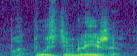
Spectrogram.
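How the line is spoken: Plain. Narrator (Russian): говорит Хремян

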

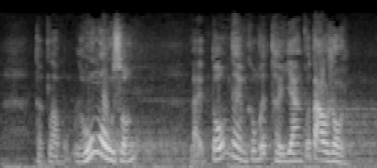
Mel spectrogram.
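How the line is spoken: Low muttering. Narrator (Vietnamese): người trẻ tuổi thấp giọng lầm bầm

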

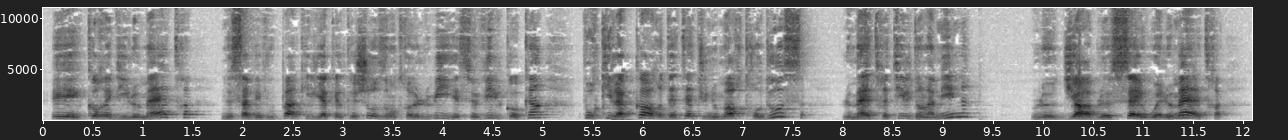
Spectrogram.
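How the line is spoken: Gruff reply. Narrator (French): répondit Livaudray d'un ton bourru

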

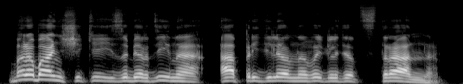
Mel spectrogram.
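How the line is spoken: Shouting. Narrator (Russian): парень с иракезом заорал

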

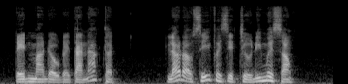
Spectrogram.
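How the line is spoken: Resentful muttering to himself. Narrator (Vietnamese): lão đạo sĩ hậm hực lẩm bẩm tự nói

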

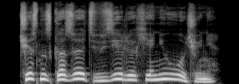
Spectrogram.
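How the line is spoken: Sigh. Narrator (Russian): вздохнул Ник

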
